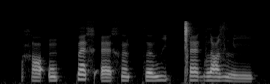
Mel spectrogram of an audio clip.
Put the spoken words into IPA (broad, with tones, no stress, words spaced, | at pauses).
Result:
xɑ˨ʔõ˨ pːæ˦xʔæ˨ xœ̃˧kːœ˧vi˦ʔ ǀæ˦ɡ lɑ˦zlĩ˨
